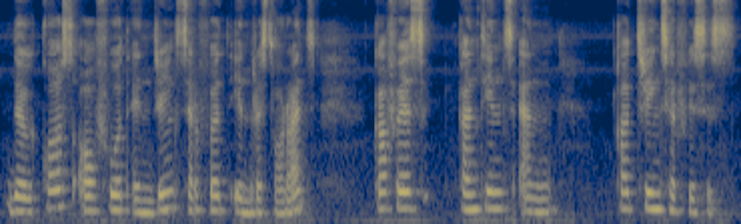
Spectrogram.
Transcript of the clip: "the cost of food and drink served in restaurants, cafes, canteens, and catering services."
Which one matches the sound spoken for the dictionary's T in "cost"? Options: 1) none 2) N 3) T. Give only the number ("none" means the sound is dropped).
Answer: 1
